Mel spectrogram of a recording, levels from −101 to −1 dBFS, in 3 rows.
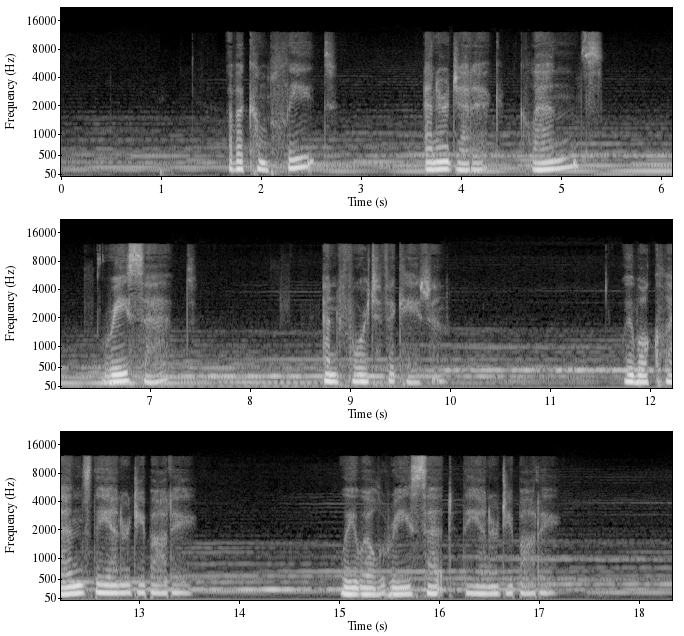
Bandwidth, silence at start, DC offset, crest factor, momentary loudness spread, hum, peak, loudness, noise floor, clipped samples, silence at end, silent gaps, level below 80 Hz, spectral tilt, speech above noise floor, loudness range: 12.5 kHz; 0 s; 0.2%; 20 dB; 21 LU; none; -4 dBFS; -22 LUFS; -42 dBFS; under 0.1%; 0 s; none; -50 dBFS; -6.5 dB/octave; 22 dB; 4 LU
